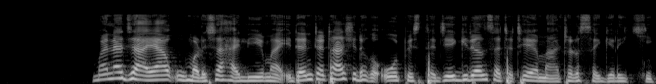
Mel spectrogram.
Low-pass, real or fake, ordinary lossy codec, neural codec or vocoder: none; real; none; none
